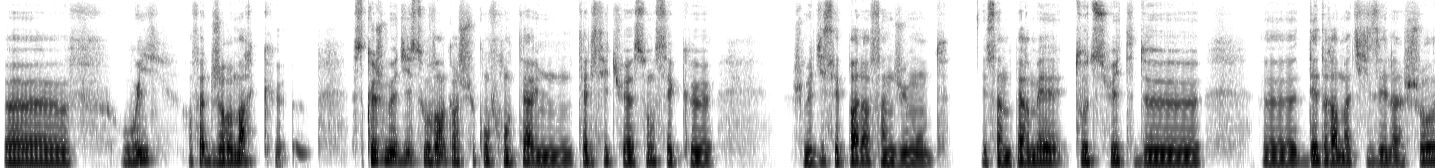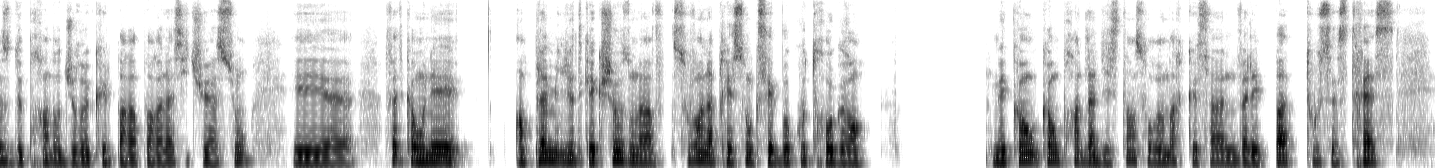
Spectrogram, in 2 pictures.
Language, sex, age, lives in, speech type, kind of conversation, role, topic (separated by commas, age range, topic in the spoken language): French, male, 25-29, France, conversation, podcast, guest, Quel conseil donnerais-tu pour apprendre à dire non sans culpabiliser ?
